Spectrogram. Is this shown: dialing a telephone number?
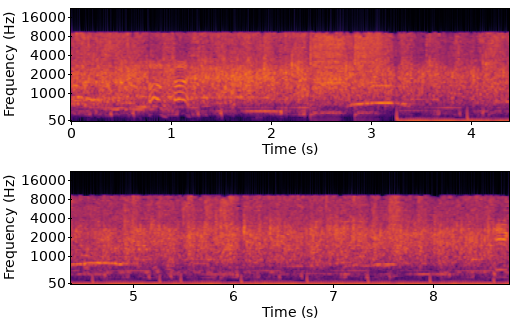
no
